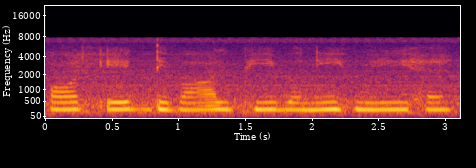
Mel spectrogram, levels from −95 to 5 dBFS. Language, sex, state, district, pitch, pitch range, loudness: Hindi, female, Uttar Pradesh, Lucknow, 225 Hz, 220-230 Hz, -13 LUFS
